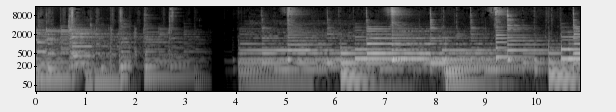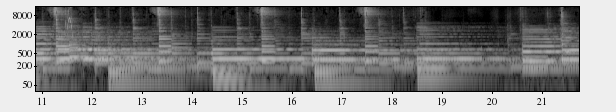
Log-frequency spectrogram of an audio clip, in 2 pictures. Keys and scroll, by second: 6.3 space.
